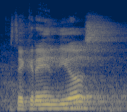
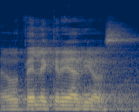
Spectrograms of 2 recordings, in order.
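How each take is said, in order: First: "cree en" stretched, slow rising question; stress on "cree en". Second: "le cree a" pitched lower, falling end; stress on "le cree a". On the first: Preacher tests congregation's belief in God, stress on "cree en". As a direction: draw out "cree en" and lift the end. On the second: Preacher offers congregation the deeper choice, stress on "le cree a". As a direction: drop into "le cree a" as the weightier choice. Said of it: "¿Cuál de los dos?". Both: Shown as a demonstration.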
